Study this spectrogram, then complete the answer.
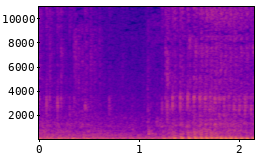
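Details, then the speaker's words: Honda Supra X 125 (KPH engine) motorcycle, recently rebuilt but brought in stalled and pushed: fires into a rough idle with a hard, regular knocking over a low rumble; harsh knock from the piston. "Beh, suaranya sangat gurih ya. Ini jarang nih Supra X15 ketemu dengan kondisi seperti ini. Suaranya itu seperti garing dentuman dari piston ya."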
